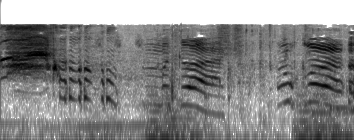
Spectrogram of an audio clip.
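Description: A child shouting "No!" in a loud, high-pitched shriek, followed by short high-pitched voice sounds.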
